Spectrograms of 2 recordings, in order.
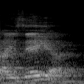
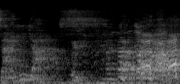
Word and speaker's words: Isaias: Because it's not Isaiah. You can't call it Tropical Storm Isaiah. It's Isaias. They like love to say it that way.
